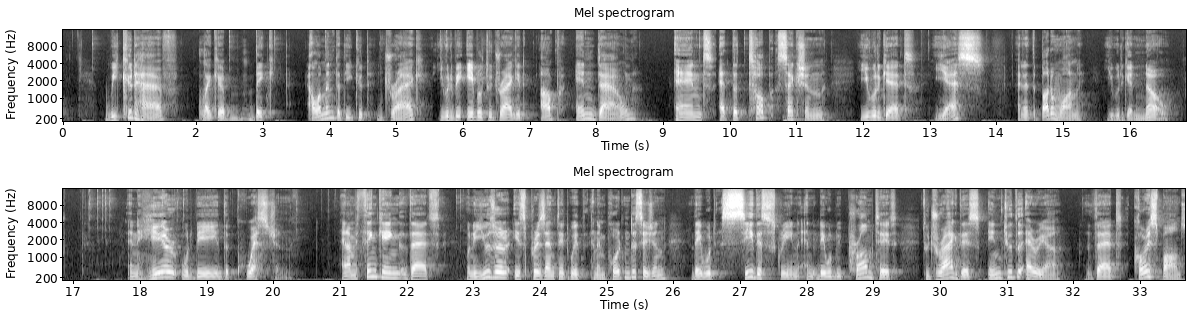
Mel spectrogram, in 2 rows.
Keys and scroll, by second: 6.4 Return, 8.4 shift+v, 9.8 t, 11.3-13.7 typing, 13.7 Escape, 15.5-16.2 typing, 17.4-18.2 typing, 20.1-21.3 typing, 30.9 Return.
